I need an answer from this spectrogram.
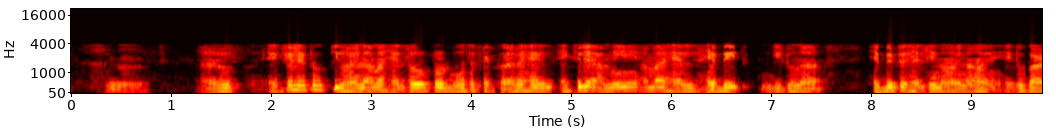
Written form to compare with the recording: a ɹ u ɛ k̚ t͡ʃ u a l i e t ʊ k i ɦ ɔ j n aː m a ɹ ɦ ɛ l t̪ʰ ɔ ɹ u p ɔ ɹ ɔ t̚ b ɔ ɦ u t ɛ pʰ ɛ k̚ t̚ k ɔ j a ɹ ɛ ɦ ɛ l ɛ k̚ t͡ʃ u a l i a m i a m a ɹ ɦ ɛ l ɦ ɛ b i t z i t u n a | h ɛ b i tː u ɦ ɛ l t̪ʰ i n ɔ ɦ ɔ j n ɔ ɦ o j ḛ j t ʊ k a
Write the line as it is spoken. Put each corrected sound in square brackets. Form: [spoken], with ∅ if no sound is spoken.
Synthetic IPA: a ɹ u ɛ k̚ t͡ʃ u a l i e t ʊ k i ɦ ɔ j n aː m a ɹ ɦ ɛ l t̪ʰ ɔ ɹ u p ɔ ɹ ɔ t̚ b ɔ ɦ u t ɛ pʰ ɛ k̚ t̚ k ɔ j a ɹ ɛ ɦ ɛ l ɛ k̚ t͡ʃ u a l i a m i a m a ɹ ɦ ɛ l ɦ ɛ b i t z i t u n a | h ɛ b i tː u ɦ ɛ l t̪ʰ i n ɔ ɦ ɔ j n ɔ ɦ [ɔ] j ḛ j t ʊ k a

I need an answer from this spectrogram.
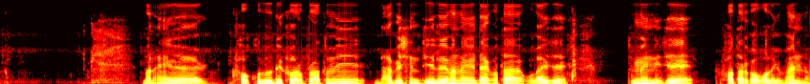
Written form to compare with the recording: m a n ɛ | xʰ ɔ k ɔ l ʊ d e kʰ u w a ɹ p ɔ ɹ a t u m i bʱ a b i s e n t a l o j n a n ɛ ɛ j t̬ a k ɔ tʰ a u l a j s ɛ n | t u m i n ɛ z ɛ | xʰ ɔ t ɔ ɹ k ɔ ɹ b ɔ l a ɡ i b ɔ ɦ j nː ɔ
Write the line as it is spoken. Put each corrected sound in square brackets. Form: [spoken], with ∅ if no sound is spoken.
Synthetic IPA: m a n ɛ | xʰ ɔ k ɔ l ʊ d e kʰ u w a ɹ p ɔ ɹ a t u m i bʱ a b i s [i] n t [i] l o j [m] a n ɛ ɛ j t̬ a k ɔ tʰ a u l a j [z] ɛ [∅] | t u m i n [i] z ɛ | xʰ ɔ t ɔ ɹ k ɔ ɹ b ɔ l a ɡ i b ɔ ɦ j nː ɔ

